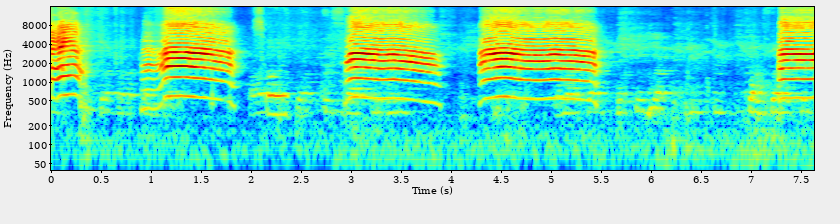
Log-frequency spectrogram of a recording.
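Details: Goat kid during castration on a farm: loud, strained bleats with a wavering, slightly falling pitch. Four long cries come about every one and a half seconds, with quieter human voices between them.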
